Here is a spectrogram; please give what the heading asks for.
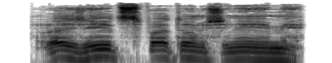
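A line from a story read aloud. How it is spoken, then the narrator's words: Listless mutter. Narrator (Russian): вяло пробурчал солдат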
